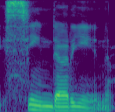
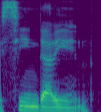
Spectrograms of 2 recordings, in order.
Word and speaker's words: Sindarin: Or if we want to be really pretentious about it, we can say Sindarin, which is actually how you say it, but nobody says that because, well, just nobody says it. So it's a interesting. Yeah, it's actually Sindarin.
